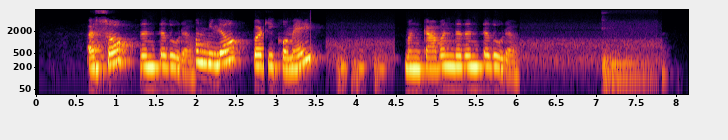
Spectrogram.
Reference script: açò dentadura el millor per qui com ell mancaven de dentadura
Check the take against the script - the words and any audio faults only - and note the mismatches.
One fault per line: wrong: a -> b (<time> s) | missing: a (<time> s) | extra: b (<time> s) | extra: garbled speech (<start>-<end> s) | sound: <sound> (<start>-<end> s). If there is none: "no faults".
sound: laugh (3.7-4.4 s)
sound: thud (7.1-7.8 s)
